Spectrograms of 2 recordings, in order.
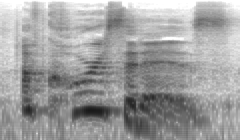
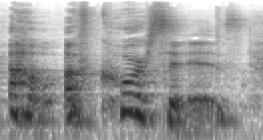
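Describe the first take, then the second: First: Said in the usual way. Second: Breezy, falsely bright resignation; cheerfully. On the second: Retold or imitated. Told the book line is closed, answering with mock cheer. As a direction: pretend it's fine, lightly upbeat. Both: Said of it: "like, cheerfully".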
